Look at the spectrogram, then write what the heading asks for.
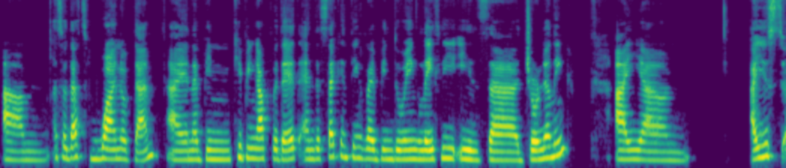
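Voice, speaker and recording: A woman's voice: lowish voice, darkish tone, dry recording. A woman from Italy whose first language is Bengali, a podcast guest talking in an earnest, reflective way and giving advice. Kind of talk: casual interview chat.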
